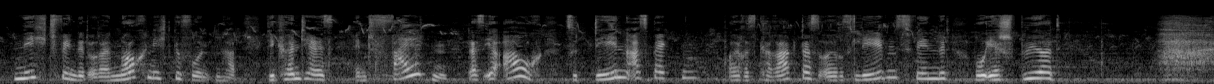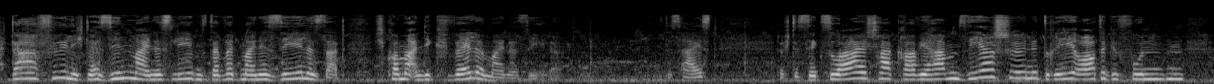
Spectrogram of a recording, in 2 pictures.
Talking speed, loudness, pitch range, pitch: 140 wpm, -24 LUFS, 210-265 Hz, 235 Hz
